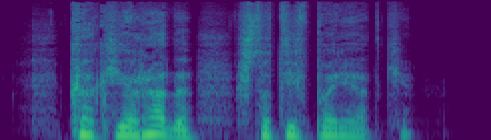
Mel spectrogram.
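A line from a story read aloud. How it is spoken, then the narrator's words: Trembling, strained voice. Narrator (Russian): дрожащим голосом еле-еле выдавливает из себя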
